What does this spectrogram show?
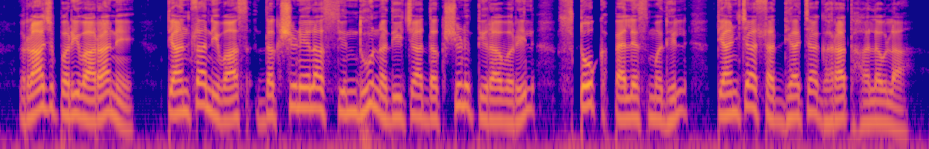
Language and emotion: Marathi, neutral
